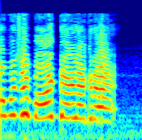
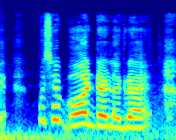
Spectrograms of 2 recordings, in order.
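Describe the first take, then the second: First: Very high, very loud screamed words; terrified scream. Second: Higher, louder scared admission; frightened pleading. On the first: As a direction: scream it in total panic. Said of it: "सनम जोर से चिल्लाई". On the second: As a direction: say it pleading, pitch raised in fear. Heroine begs, afraid of lion. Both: A narrator's reading.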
